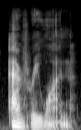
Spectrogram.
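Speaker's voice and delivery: soft furtive whisper. Acted. Tank whispering to the kids, secret whisper. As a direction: keep it hushed.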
